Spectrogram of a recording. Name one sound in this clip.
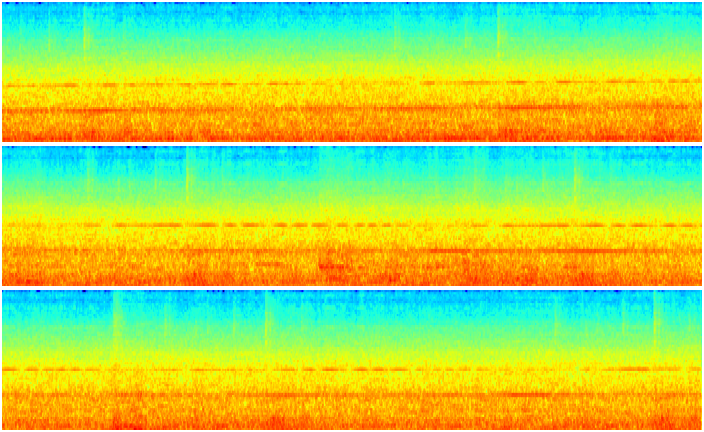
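An electric train's wheels click over rail joints.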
